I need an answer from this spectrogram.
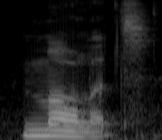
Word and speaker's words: молот: And how's the other one pronounced? Молот. Mollet.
